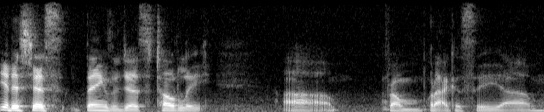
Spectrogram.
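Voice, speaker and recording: Speaking at a medium pitch with ordinary pitch variation, a man with an American accent goes at a fairly slow pace, with long, frequent pauses and big swings in loudness. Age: 50s. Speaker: interviewee. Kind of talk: interview. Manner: halting.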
